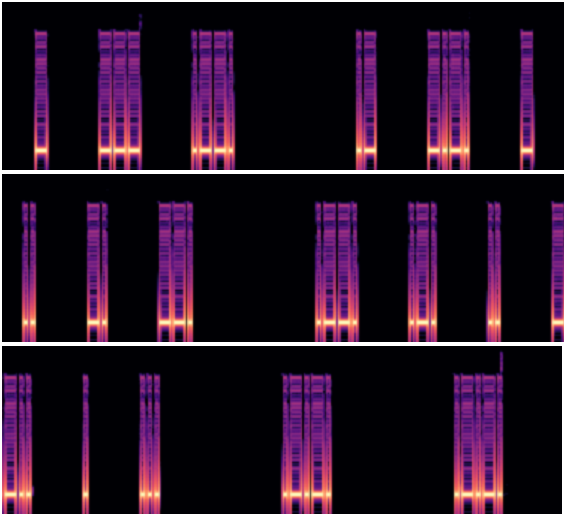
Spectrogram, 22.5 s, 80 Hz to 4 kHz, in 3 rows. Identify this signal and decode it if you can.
Morse code, heard as a keyed tone, about 25 wpm, spaced as for 10 wpm, 550 Hz. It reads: TOP ACTING PRIZES <AR> <AR>
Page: news headlines in morse code at 10 wpm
